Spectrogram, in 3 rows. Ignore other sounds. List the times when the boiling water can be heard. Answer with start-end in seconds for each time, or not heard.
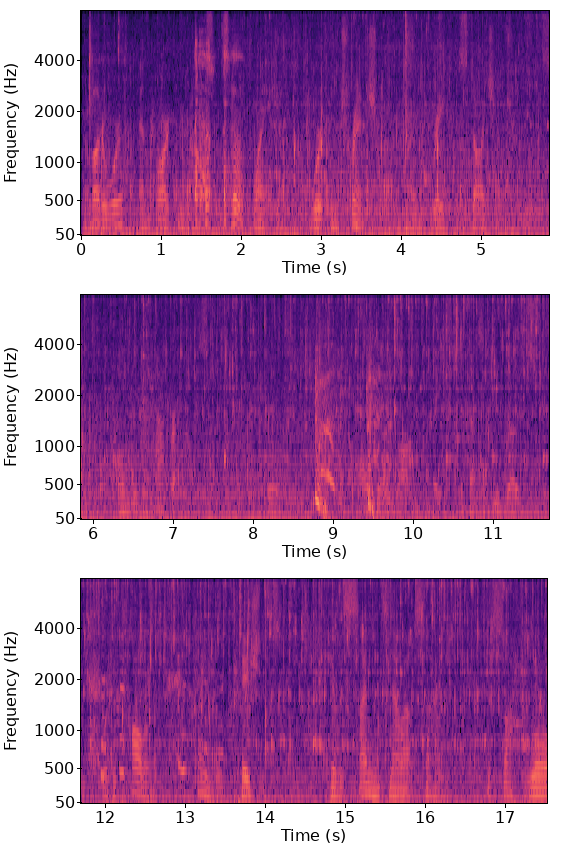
0.0-17.4.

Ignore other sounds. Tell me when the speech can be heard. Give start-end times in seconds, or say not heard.
0.0-17.4.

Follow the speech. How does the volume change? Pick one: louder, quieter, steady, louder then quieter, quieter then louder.
quieter then louder.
